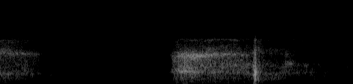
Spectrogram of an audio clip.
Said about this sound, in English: Sorry, I yawned and then I lost my place.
